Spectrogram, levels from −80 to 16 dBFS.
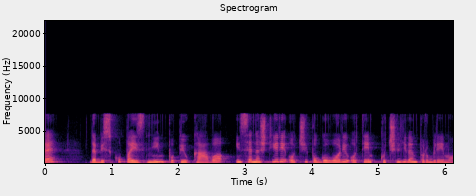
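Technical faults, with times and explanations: Throughout, resampler restarted on every block: the converter was reset at each 40 ms block, losing its neighbouring samples at every edge, so each boundary carries a small error. The result is a buzzy 25 Hz tick under the speech, from a 24 kHz to 16 kHz conversion.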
